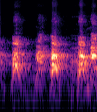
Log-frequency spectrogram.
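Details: Rottweiler guard dog at home, prompted by its owner's phrase 'who is it?' learned as a puppy; short volley of four gruff, full barks spaced about half a second, no other sounds.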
